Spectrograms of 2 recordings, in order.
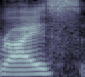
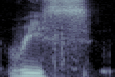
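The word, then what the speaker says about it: Rhys: Neither does having Rice, is that how you say his name? – Reese. – Neither does having Reese play an Australian.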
